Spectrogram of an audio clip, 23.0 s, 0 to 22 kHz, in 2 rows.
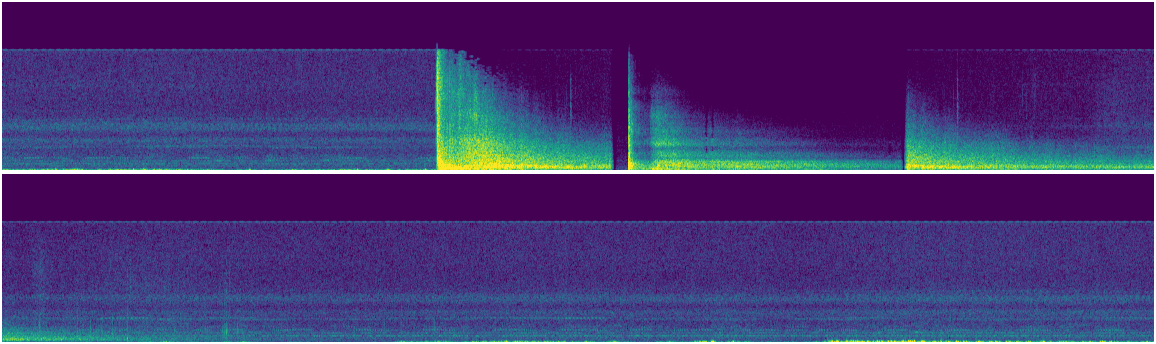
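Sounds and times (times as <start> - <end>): rifle shots with rolling echo: 4.3 - 13.6.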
